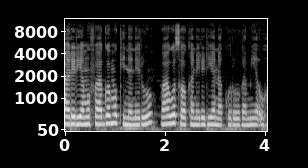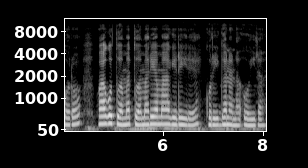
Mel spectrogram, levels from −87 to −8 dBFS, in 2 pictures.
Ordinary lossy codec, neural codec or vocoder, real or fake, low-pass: none; none; real; 10.8 kHz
